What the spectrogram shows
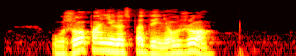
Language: Belarusian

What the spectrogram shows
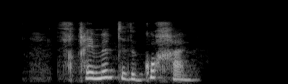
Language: Kabyle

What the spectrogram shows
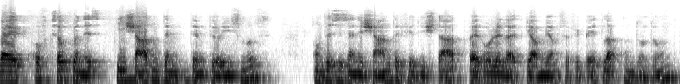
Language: German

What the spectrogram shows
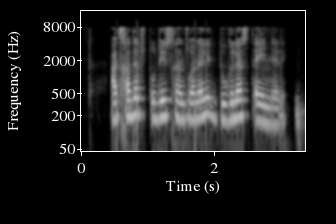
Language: Georgian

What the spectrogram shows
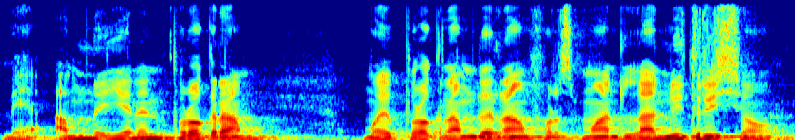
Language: Wolof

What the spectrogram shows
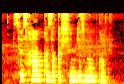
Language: Uzbek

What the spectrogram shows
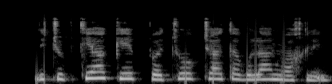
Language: Pashto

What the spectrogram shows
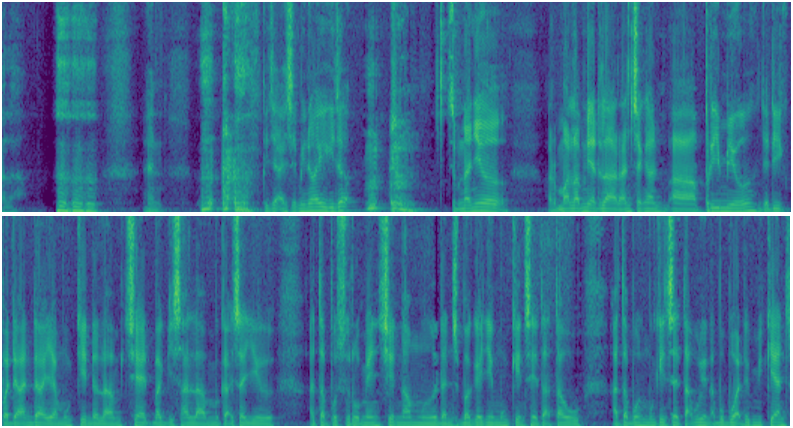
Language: Malay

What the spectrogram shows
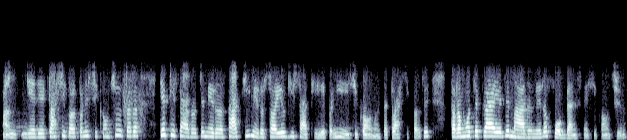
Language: Nepali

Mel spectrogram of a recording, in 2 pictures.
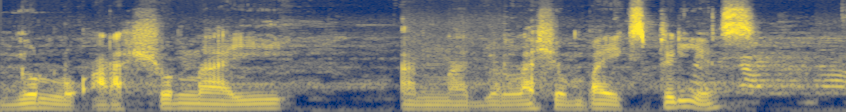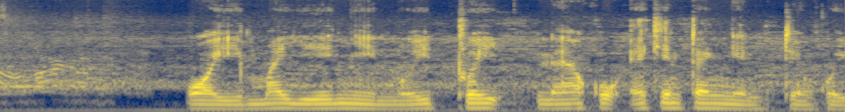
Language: Masai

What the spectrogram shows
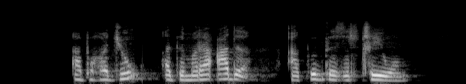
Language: Abkhazian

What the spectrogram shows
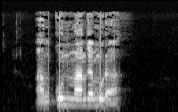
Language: Basaa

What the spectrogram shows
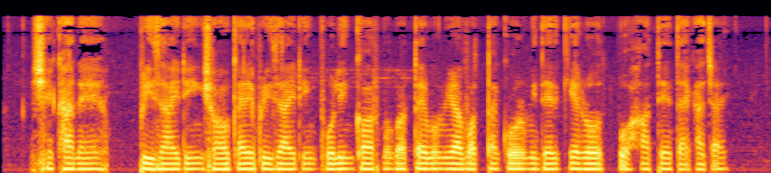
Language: Bangla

